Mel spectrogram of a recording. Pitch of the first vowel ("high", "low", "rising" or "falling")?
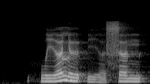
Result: rising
